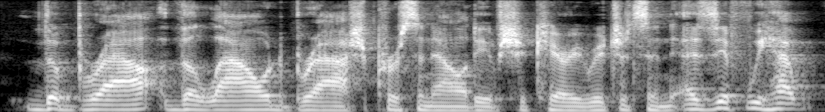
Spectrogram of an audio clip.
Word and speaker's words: Sha'Carri: Start learning how to pronounce her name. It's Sha'Carri.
